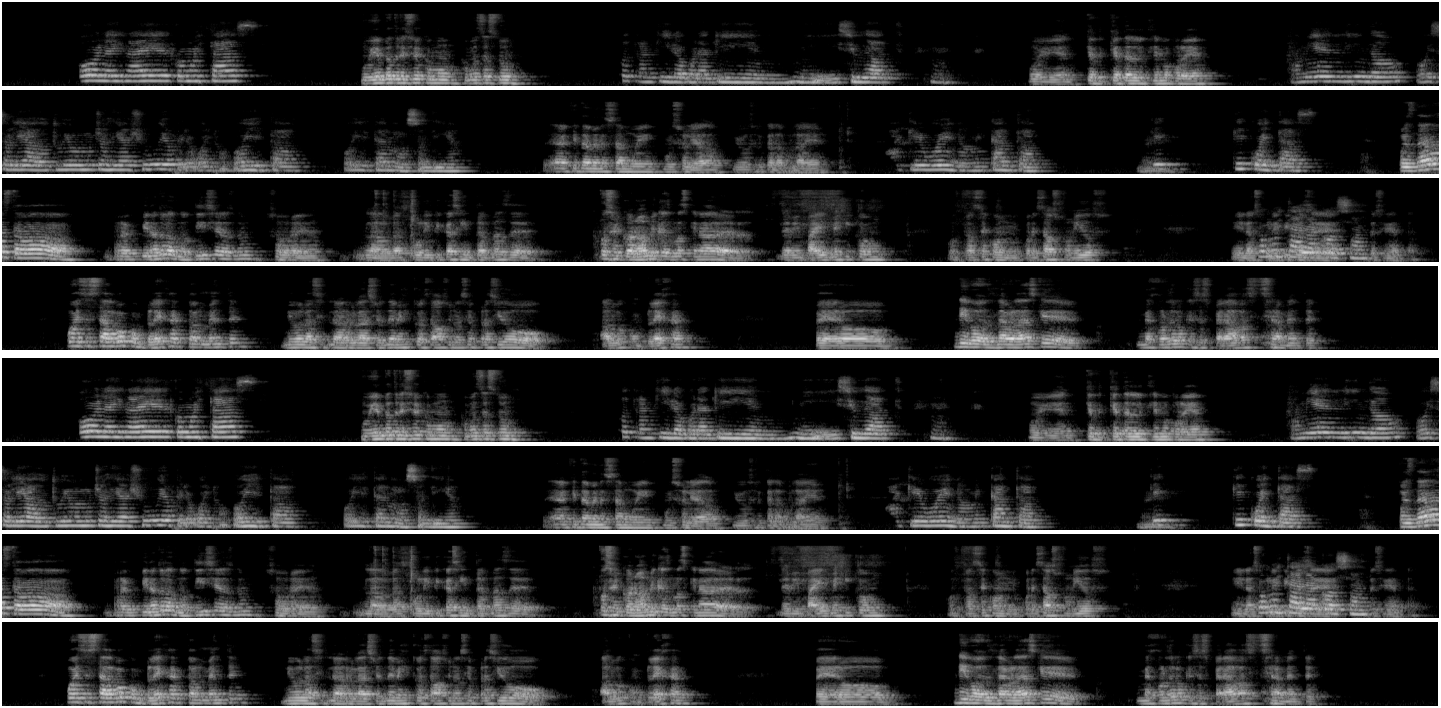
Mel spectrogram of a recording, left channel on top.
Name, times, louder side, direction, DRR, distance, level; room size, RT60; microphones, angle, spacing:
voice 1, 0.8-2.5 6.2-8.9 9.3-9.5 12.9-17.3 17.8-18.9 23.2-24.7 25.9-26.2 26.7-27.4 41.3-42.4, right 3 dB, 55° right, 0.4 m, -25 dB
voice 2, 3.6-5.2 10.3-12.0 19.8-22.6 23.3-23.4 25.7-26.1 28.3-29.5 29.8-31.9 32.2-34.1 34.6-37.6 38.2-39.8 41.0-42.1 42.5-42.7 43.8-45.5 45.9-48.5 49.1-50.0 51.2-52.1 52.6-53.9 54.5-56.2, left 1 dB, 70° right, 1.1 m, -23 dB
2.4 x 2.3 x 2.4 m
head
